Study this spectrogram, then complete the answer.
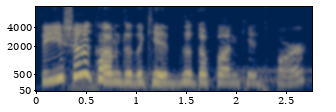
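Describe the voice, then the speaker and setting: A woman's voice: a little high, lively intonation, a little fast, a bit bright. A woman streamer giving playful, exclamatory casual reactions to an old film. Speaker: live streamer. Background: music from the film.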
